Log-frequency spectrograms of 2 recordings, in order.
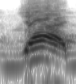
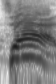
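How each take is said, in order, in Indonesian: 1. Bunyi j dibuat dengan tengah lidah. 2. Bunyi j dibuat dengan ujung lidah. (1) "tapi di tengah lidah" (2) "Bukan ja, jangan di ujung lidah"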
